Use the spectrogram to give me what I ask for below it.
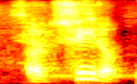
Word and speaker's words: Xochitl: Okay, so last time I was here, I pronounced it in Nahuatl, which is the Aztec language, which is how it's supposed to be, which is Xochitl.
